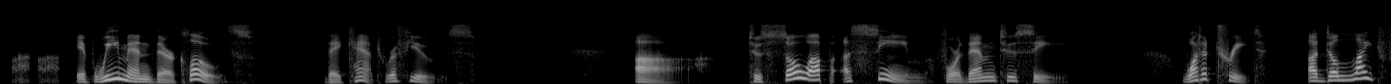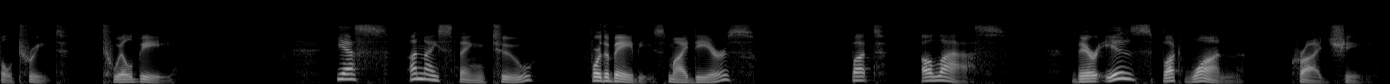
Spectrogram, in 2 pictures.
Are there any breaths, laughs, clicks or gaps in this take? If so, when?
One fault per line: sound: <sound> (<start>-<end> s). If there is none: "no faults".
sound: laugh (0.1-0.6 s)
